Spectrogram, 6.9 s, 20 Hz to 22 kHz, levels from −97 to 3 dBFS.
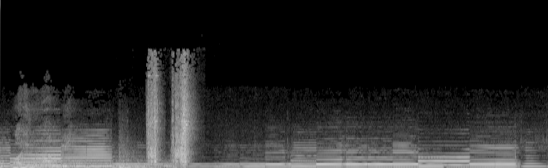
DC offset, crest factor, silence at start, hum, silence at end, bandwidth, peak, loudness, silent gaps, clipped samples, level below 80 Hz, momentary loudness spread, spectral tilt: under 0.1%; 16 dB; 0 s; none; 0 s; 16 kHz; -6 dBFS; -25 LUFS; none; under 0.1%; -42 dBFS; 12 LU; -3 dB/octave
